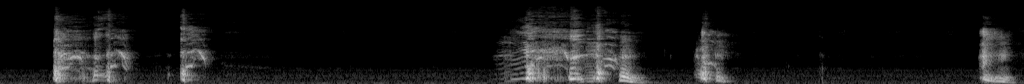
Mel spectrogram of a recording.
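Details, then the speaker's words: An adult on a live stream, who says he has been ill with a cough, coughs and then apologizes to viewers for the coughing sounds. "ต้องขออภัยเด้อFCในการเสียงไอบางงวดก็ปิดกล้องทันอบางครั้งก็ปิดงวดกล้องบ่ทันนะครับต้องขออภัย"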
